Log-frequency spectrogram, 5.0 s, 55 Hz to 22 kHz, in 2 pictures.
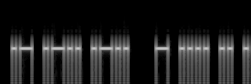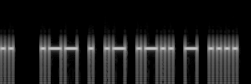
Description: Morse code, heard as a keyed tone, about 30 wpm, 700 Hz. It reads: ALL THIS WEALTH
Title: Sentences from Top 1200 Words 30wpm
